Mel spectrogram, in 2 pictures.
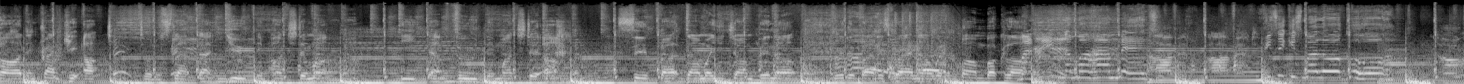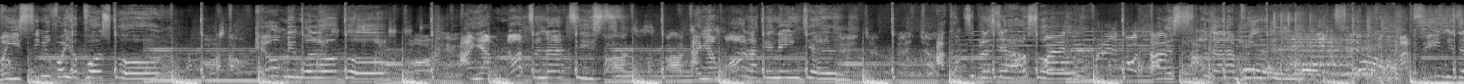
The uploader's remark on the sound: MY LIVE SET FROM RICH LONDON UNLOCKED PARTY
